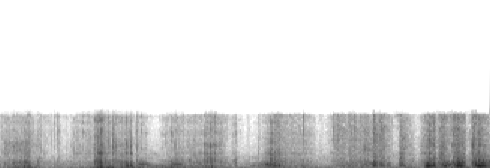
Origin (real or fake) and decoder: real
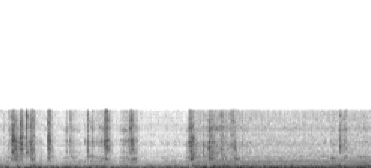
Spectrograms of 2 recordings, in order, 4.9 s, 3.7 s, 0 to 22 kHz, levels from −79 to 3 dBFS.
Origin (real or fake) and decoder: fake, vocoder, HiFi-GAN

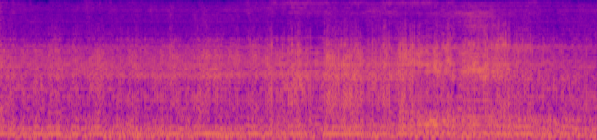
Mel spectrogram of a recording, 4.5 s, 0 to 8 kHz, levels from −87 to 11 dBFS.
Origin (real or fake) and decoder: fake, vocoder, HiFi-GAN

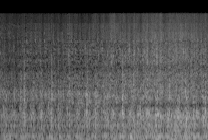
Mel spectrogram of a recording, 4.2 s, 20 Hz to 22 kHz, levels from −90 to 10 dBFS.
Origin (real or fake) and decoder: real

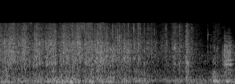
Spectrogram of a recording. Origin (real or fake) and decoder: real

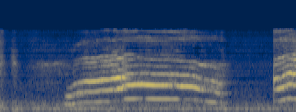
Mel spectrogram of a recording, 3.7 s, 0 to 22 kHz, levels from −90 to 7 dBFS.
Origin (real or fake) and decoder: fake, autoencoder, DAC-VAE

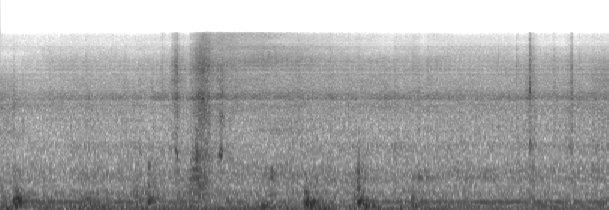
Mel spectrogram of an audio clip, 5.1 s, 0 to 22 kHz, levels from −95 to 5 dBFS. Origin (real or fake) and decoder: fake, autoencoder, DAC-VAE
